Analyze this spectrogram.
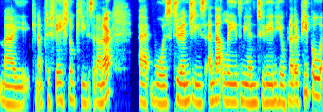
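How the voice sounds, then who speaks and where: A woman in her forties speaks straight to camera in a personal video diary. Her voice sits low for a woman. She talks in a chatty, loose way, full of fillers and restarts. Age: 40s. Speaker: podiatrist and clinic director.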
